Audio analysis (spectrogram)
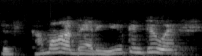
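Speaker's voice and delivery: mock high, encouraging cheering call. Speaker recalls her mentor at an event, retelling a mentor's shouted encouragement. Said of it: "she was just shouting and just encouraging me".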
